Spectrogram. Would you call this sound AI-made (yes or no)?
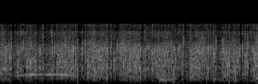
no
